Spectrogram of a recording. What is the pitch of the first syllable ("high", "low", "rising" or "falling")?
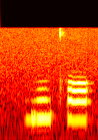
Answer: high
